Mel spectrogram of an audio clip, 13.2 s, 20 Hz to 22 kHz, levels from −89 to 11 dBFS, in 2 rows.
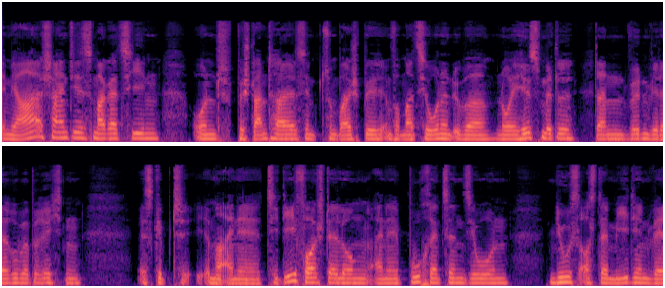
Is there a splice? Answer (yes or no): yes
